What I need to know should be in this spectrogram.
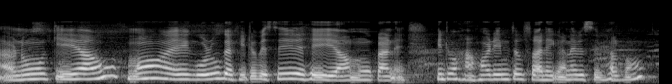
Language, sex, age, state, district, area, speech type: Assamese, female, 30-45, Assam, Majuli, urban, spontaneous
